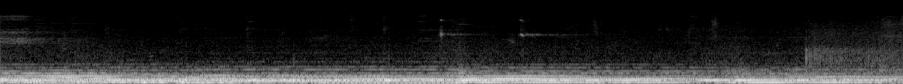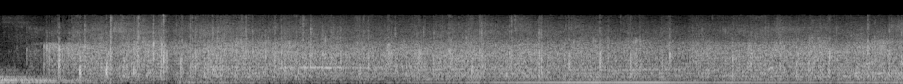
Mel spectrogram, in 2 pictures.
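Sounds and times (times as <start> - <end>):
audience clapping: 9.2 - 18.0.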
